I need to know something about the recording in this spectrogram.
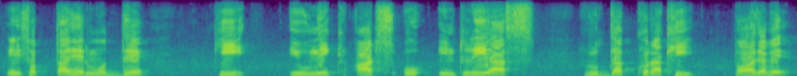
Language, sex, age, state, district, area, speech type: Bengali, male, 45-60, West Bengal, Purulia, urban, read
